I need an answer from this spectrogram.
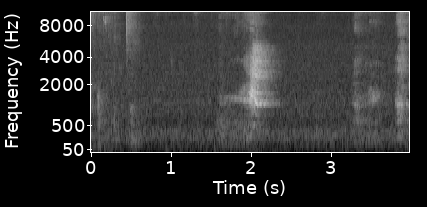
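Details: Pet American Bully dogs Ami and Mikku, with Ami annoying Mikku; a single loud bark with a tonal yelping edge in the middle, plus fainter rustles and soft sounds around it.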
